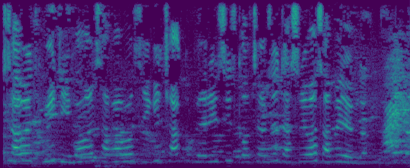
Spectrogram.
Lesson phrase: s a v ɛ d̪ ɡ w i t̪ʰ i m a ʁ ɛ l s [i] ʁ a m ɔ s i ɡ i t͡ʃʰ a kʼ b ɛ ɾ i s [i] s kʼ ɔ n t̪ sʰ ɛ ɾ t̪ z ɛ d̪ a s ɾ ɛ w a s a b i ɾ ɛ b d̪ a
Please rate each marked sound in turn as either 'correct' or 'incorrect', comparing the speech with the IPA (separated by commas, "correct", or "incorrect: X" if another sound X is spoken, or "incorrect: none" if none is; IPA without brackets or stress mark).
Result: incorrect: a, correct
